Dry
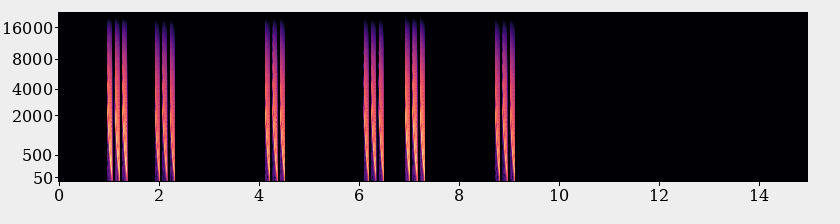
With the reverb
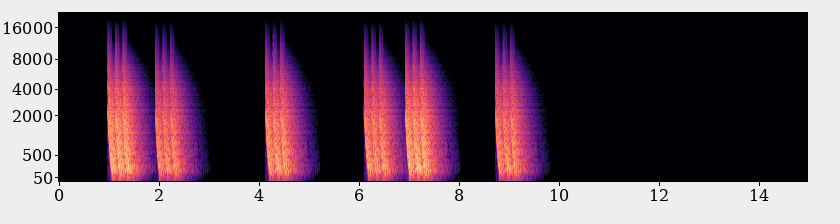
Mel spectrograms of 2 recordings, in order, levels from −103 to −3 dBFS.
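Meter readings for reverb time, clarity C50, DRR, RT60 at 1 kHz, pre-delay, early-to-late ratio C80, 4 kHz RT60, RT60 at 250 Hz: 0.60 s, 3.0 dB, −8.0 dB, 0.60 s, 7 ms, 7.5 dB, 0.60 s, 0.60 s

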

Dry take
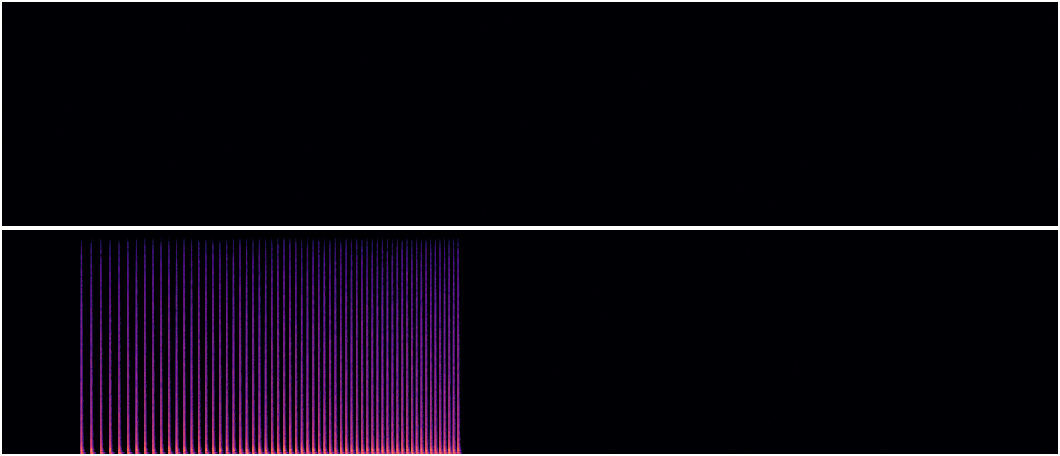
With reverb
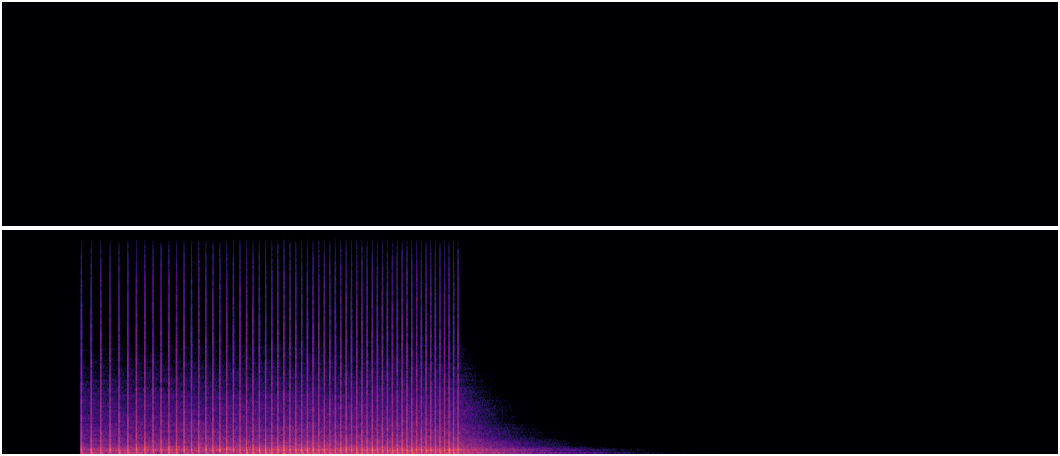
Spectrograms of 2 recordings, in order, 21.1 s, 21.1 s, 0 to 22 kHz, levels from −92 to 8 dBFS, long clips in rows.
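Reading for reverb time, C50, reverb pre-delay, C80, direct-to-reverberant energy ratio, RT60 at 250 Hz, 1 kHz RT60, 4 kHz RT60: 1.9 s, 9.5 dB, 5 ms, 10.0 dB, 7.5 dB, 2.4 s, 1.8 s, 1.3 s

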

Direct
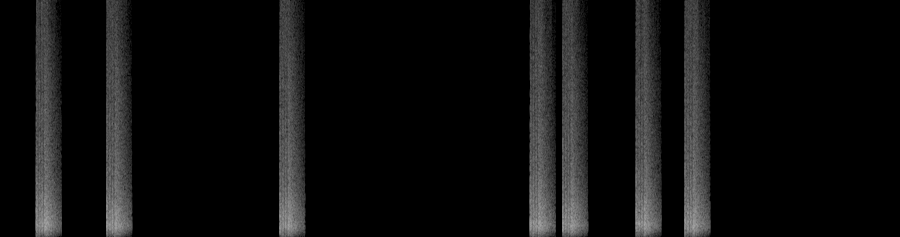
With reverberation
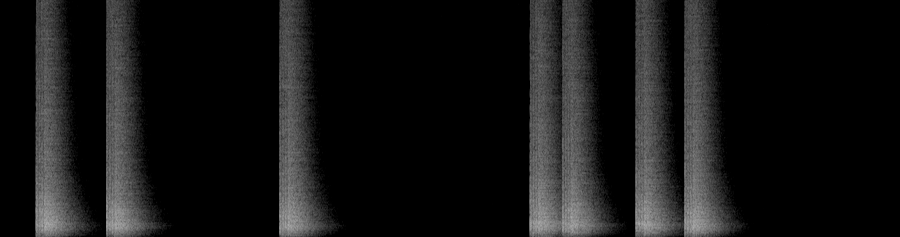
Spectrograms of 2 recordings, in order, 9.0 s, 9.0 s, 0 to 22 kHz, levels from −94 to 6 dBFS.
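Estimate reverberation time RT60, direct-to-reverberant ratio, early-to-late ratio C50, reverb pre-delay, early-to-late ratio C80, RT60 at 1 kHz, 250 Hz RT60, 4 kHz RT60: 0.45 s, 2.0 dB, 6.5 dB, 25 ms, 11.0 dB, 0.45 s, 0.50 s, 0.40 s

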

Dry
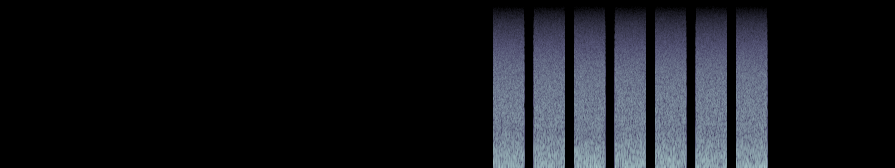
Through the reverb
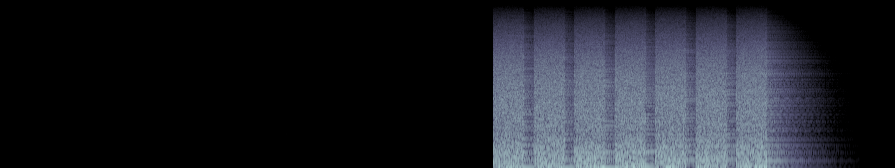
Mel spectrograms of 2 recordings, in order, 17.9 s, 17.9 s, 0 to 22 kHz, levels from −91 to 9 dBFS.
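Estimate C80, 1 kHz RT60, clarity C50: 6.5 dB, 1.8 s, 5.5 dB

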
